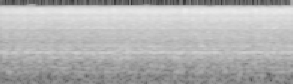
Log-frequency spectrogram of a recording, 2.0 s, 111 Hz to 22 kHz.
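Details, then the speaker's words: 1966 Chevrolet Caprice 396 big-block V8, heard from outside: even, steady exhaust rush with a faint constant tone and no knocks or misses, exhaust slightly louder than a T-Bird's; normal idle. "Elle fait un petit peu plus de bruit bien sûr que la T-Bird, pas au niveau moteur au ralenti bien sûr,"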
